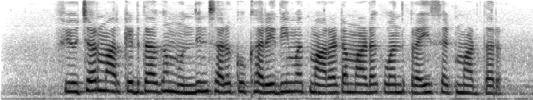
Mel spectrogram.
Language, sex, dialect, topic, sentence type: Kannada, female, Northeastern, banking, statement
